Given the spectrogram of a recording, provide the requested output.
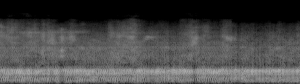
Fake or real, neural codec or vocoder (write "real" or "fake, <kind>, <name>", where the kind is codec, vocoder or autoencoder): fake, vocoder, Vocos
